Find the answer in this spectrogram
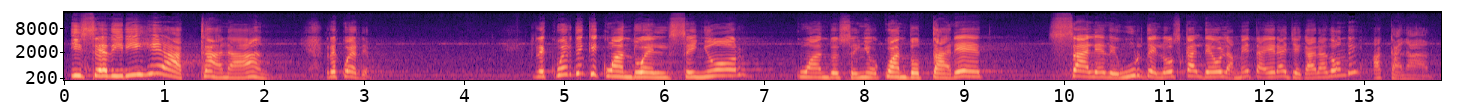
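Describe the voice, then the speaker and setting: A woman's voice: high-pitched, expressive, slow, a bit bright. A woman teaching a Bible study class, emphatic, asking her listeners questions and answering them herself, repeating key points. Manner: emphatic, exclaims "tremendo". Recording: long hall reverb.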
